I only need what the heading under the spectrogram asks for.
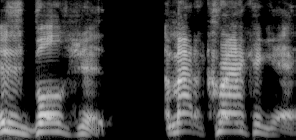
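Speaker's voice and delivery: put-on angry woman voice. Imitating a woman who is angry about being out of crack: imitating an angry woman. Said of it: "a crackhead woman just, like, angry?".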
